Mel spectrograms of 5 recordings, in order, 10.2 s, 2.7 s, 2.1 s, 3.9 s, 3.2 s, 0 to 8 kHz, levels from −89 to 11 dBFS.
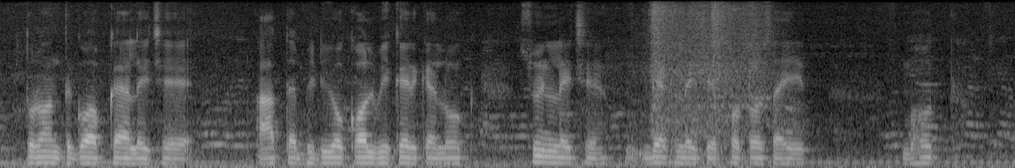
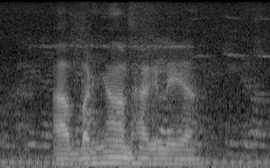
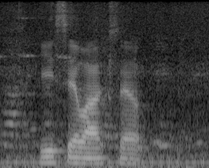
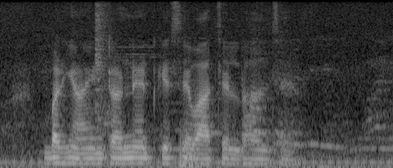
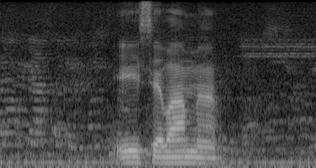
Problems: none marked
